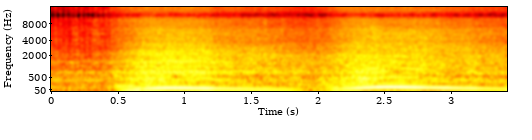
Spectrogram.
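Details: 1997 Honda CR-V, about 33,000 original miles, freshly serviced with new timing belt, water pump, belts and fluids: two clean throttle blips, revs rising and falling smoothly with no knock or miss; drives great. Normal revving.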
